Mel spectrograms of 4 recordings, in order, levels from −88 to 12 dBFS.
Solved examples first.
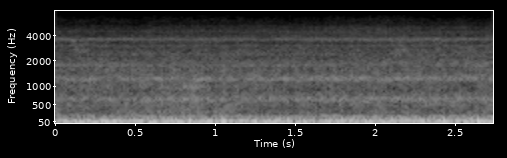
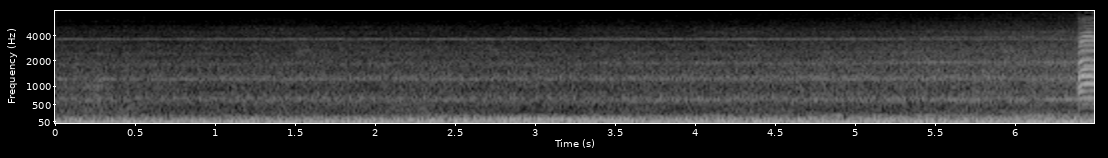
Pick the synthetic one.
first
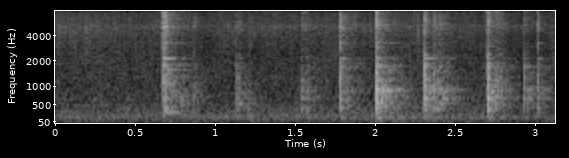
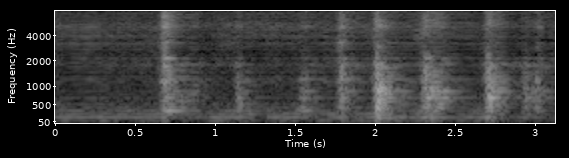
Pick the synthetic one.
second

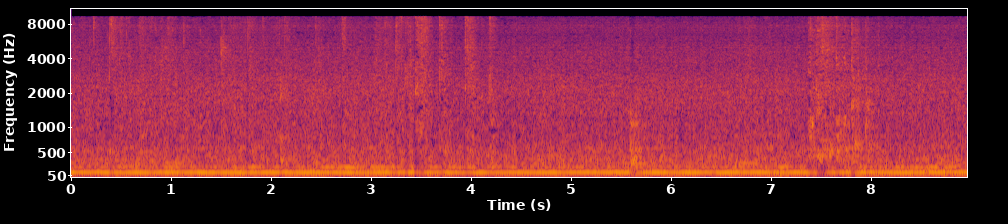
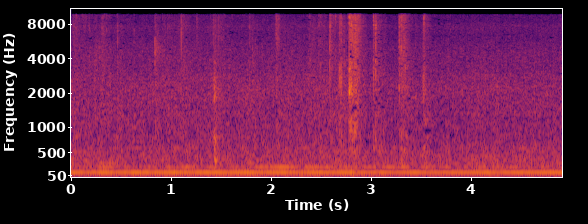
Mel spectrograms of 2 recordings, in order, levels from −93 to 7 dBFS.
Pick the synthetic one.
first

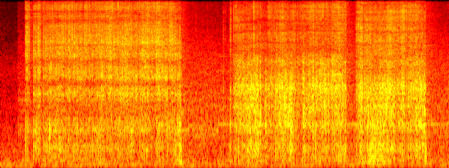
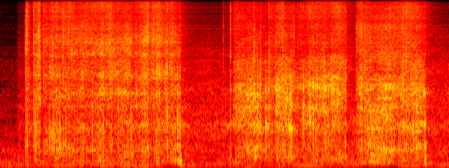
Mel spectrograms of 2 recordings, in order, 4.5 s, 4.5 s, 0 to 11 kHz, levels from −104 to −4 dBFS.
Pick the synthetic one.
second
